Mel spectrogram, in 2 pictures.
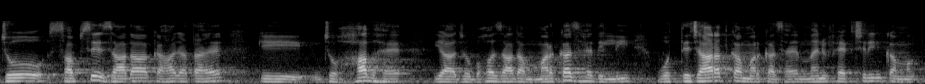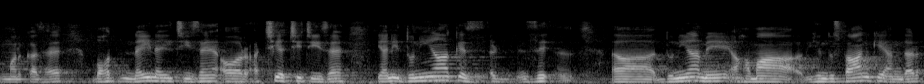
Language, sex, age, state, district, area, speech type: Urdu, male, 30-45, Delhi, North East Delhi, urban, spontaneous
